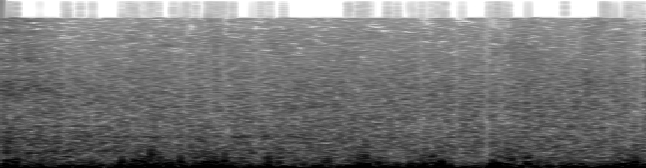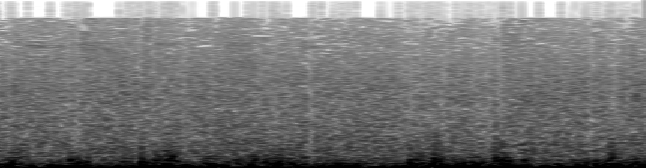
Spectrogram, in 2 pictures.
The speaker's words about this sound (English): Serious rain.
